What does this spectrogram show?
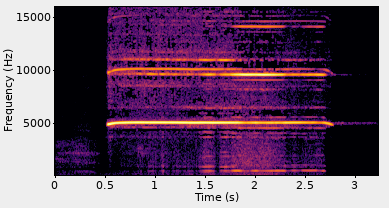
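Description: A shrill whistle is blown in one steady, loud blast lasting about two seconds, with a bright piercing tone and a breathy hiss underneath, then stops abruptly into silence.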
